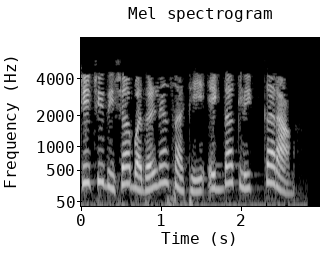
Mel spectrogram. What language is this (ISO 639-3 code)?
mar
